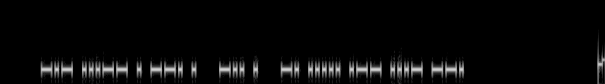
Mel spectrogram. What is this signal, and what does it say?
Morse code, heard as a keyed tone, about 36 wpm, 700 Hz. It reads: K3EGE DE N5WVG
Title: USA Callsign DE Callsign - 5 Characters - 35wpm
